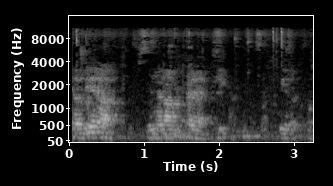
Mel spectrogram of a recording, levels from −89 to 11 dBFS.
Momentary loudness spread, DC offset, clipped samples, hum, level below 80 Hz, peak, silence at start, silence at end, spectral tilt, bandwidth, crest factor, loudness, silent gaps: 15 LU; under 0.1%; under 0.1%; none; -64 dBFS; -10 dBFS; 0.05 s; 0 s; -4 dB/octave; 11.5 kHz; 20 dB; -29 LUFS; none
